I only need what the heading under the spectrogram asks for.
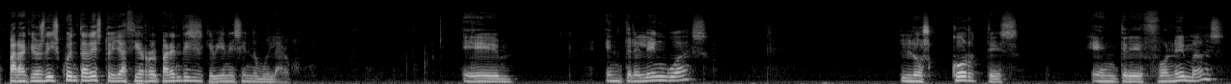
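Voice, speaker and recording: A man's voice: mid-range voice, darkish tone. A man with a Spanish accent from Spain, teaching a recorded lesson. He explains step by step and often repeats himself or corrects his wording. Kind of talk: recorded lecture.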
